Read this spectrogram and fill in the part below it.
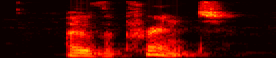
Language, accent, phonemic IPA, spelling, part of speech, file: English, Southern England, /ˌəʊvə(ɹ)ˈpɹɪnt/, overprint, verb, LL-Q1860 (eng)-overprint.wav
- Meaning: 1. To print over what has already been printed 2. To add an overprint to (a stamp)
